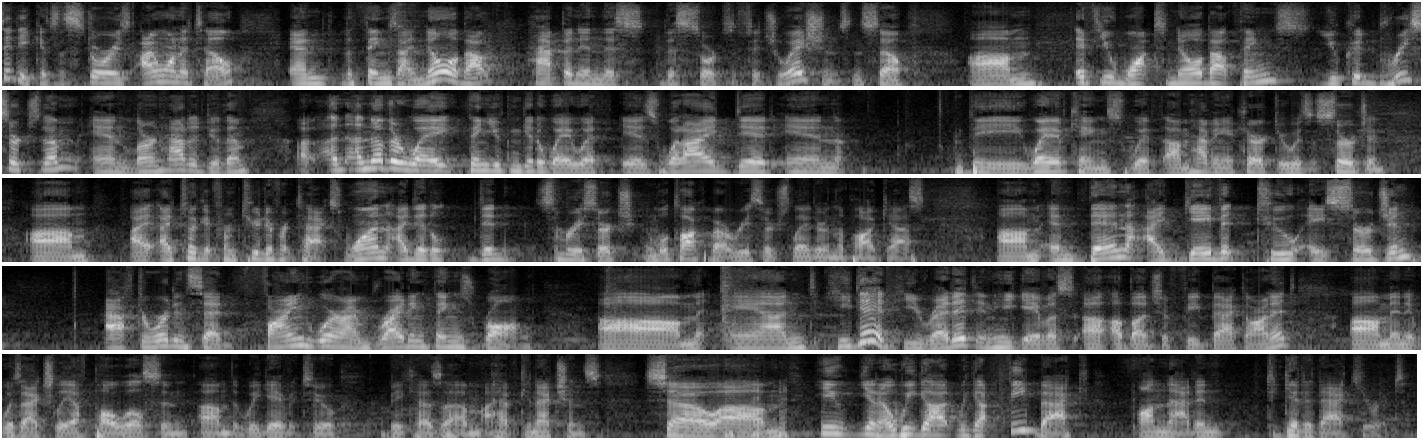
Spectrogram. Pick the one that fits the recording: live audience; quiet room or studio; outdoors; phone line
live audience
